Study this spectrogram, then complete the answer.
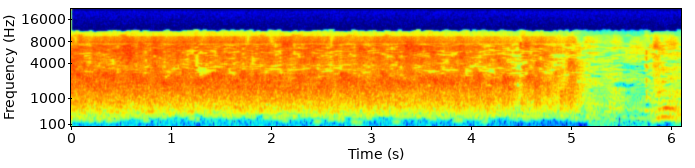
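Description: Loud, dense applause from a party audience right after a magic trick, sustained clapping with some laughter mixed in before it thins out and fades near the end.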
